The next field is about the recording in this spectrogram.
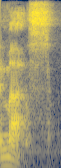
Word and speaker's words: Messe: M-E-S-S-E, how do you pronounce that? La Messe. Oh, I'm so close. It is Messe.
